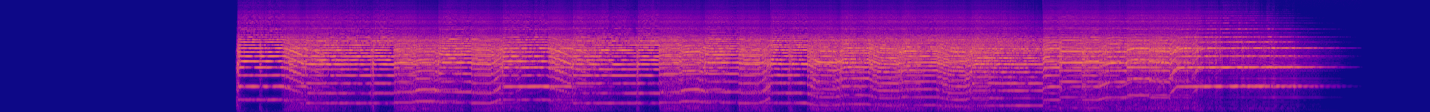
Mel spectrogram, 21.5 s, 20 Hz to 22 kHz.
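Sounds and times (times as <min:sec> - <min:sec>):
bass guitar: 0:03.6 - 0:19.6.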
